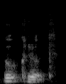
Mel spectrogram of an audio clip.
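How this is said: The name is said with a Swedish pronunciation. "you pronounce it uh, Bokluk, which is live smart in Swedish"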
